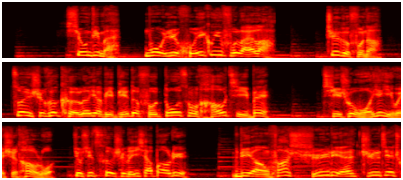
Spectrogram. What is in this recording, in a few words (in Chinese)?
男 广告 游戏信息流; 抒情温暖 轻松活泼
